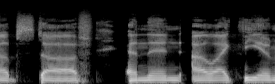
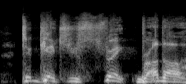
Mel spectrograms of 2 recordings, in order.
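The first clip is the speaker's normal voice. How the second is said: very gruff voice with raised pitch; 7 semitones higher than usual. Pitching a commercial where a gorilla hands over a bottle, gruff Hulk Hogan gorilla voice. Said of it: "in a very gruff voice goes".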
